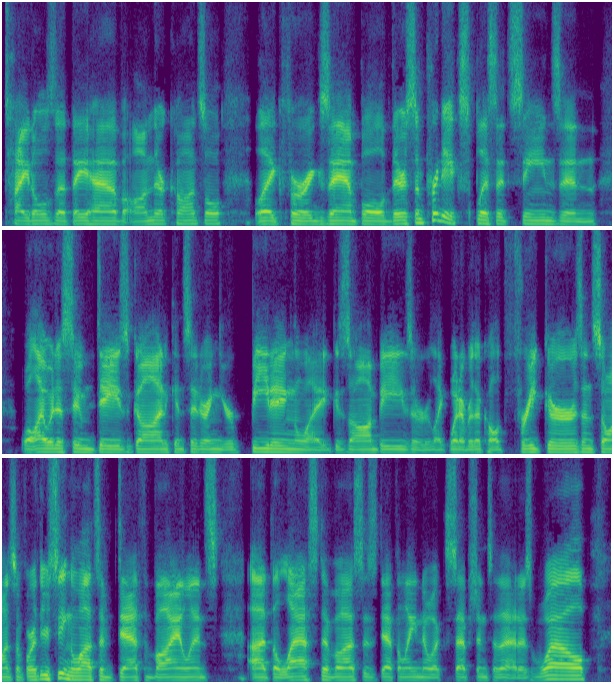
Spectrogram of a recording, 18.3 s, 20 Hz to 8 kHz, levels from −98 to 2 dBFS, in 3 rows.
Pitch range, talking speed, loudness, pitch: 105-115 Hz, 190 wpm, -17 LUFS, 110 Hz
